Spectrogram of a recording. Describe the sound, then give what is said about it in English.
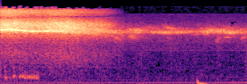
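A brief, low cooing bird call near the start as a person plays with the bird, heard over a steady bright hiss that fades, followed by a soft thump; no one speaks. “Okay, so our other professor's playing with the bird.”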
